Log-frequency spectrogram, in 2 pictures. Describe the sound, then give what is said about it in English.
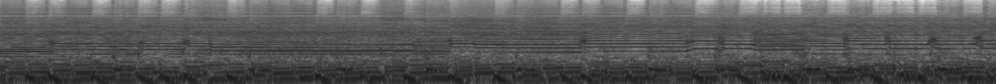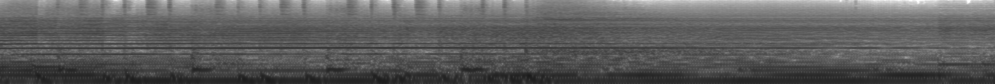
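A loud, heavily distorted rock intro with thick, fuzzy guitar chords shifting pitch over a steady, driving low end, filling the whole stretch at constant volume with no voices. “Heavy distortion.”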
